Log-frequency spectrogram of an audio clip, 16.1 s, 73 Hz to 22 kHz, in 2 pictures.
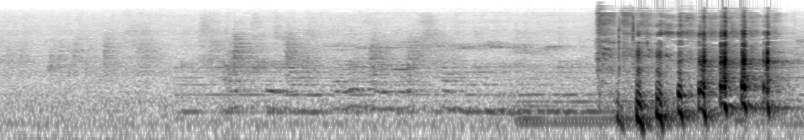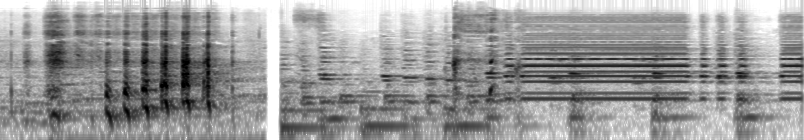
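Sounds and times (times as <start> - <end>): music: 1.8 - 16.0
person laughing: 6.0 - 10.6, 12.6 - 13.4.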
